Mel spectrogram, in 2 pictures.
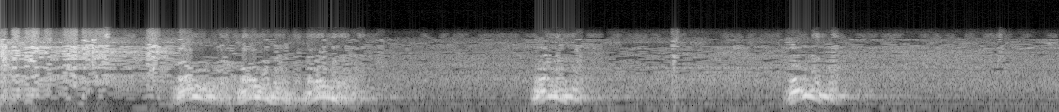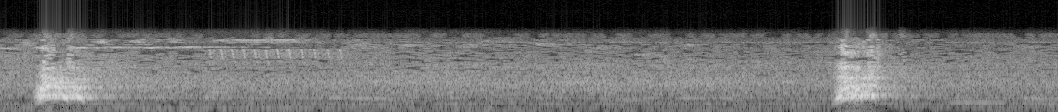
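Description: A man shouts loudly in short bursts nearby.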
